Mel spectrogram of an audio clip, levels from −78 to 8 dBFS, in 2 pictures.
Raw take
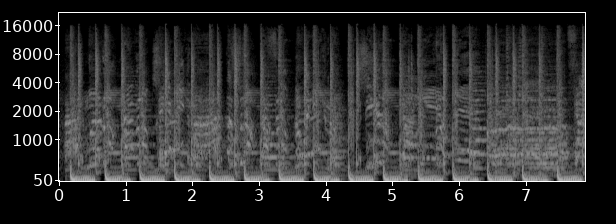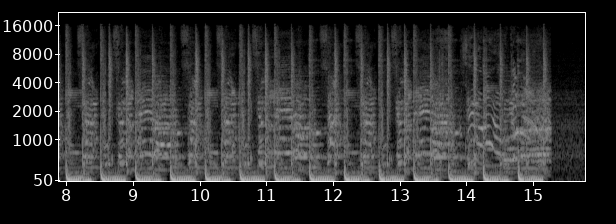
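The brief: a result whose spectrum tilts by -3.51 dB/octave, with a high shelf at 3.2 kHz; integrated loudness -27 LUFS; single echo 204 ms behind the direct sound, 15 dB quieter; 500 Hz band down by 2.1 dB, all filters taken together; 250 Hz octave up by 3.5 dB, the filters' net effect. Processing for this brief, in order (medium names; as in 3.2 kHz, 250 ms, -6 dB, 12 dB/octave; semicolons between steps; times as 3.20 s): peaking EQ 250 Hz +6 dB; peaking EQ 500 Hz -4.5 dB; treble shelf 3.2 kHz +5.5 dB; delay 204 ms -15 dB; trim -2.5 dB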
